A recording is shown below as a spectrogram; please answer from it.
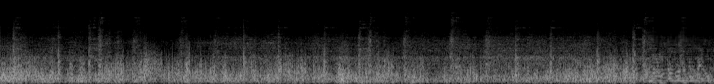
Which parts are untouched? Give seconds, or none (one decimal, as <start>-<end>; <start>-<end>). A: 0.0-6.5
